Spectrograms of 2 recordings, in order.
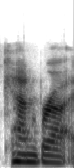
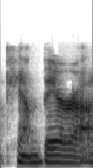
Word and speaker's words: Canberra: And in January of 2020, I visited Australia and did some work with a Brisbane school, which is where I learned that it's pronounced Canberra and not Canberra. I made a fool of myself and got some corrective feedback from the individuals at the session because I said Canberra and they all kind of like laughed at me sort of, but like quietly.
